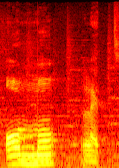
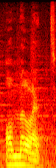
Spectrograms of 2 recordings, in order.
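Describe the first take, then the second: First: The second vowel sounds like o. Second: The second vowel sounds like e. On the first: The speaker calls it wrong. "e não omolete" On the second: The speaker calls it right. "a Iracelma gosta de omelete"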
